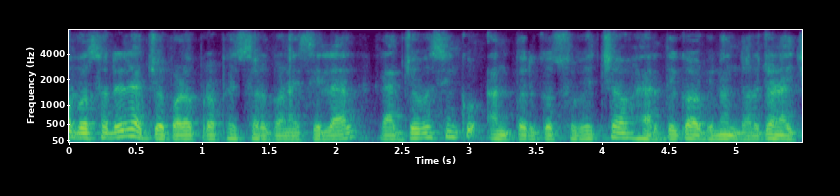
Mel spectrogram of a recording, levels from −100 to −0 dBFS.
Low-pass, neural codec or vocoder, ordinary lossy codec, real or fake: 7.2 kHz; none; Opus, 16 kbps; real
